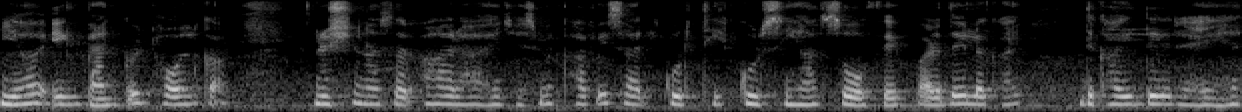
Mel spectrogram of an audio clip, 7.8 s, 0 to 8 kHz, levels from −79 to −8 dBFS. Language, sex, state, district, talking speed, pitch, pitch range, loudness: Hindi, female, Uttar Pradesh, Ghazipur, 175 wpm, 215 Hz, 205-225 Hz, -32 LUFS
